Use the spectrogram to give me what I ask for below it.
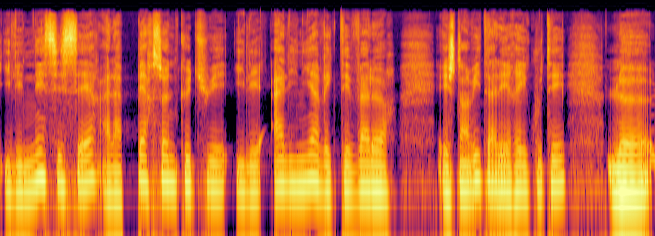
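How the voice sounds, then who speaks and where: Male podcast host, casual coaching talk, gravelly and warm, recorded dry and close. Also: mid-range voice, no room sound. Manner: casual, explanatory, self-correcting with small laughs.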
